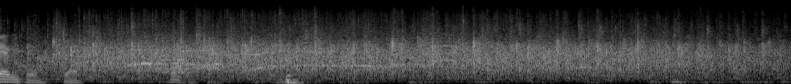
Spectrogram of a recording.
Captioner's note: clapping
